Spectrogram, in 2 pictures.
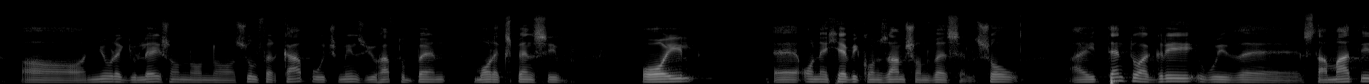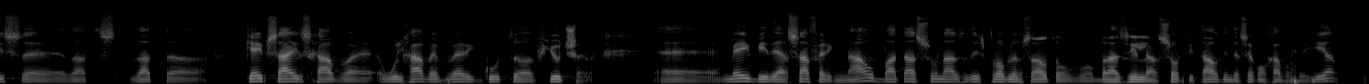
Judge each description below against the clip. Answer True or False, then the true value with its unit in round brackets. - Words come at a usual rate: True (150 wpm)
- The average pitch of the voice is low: True (115 Hz)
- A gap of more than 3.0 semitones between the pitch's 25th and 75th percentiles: False (2.7 semitones)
